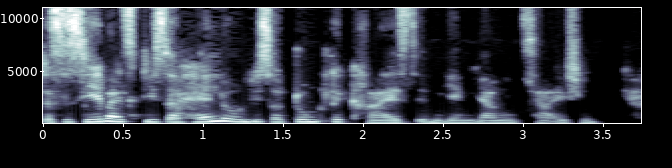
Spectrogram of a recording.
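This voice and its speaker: The sound is dry and close with no echo as a woman speaks at a fairly high pitch. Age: 30s. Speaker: spiritual medium and coach. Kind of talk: interview about spirituality.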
